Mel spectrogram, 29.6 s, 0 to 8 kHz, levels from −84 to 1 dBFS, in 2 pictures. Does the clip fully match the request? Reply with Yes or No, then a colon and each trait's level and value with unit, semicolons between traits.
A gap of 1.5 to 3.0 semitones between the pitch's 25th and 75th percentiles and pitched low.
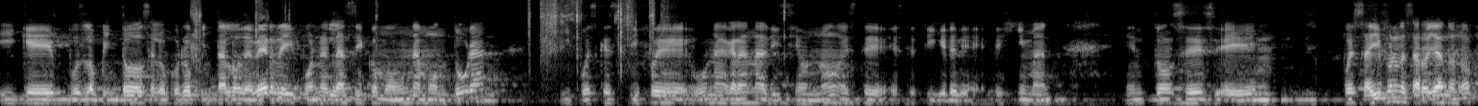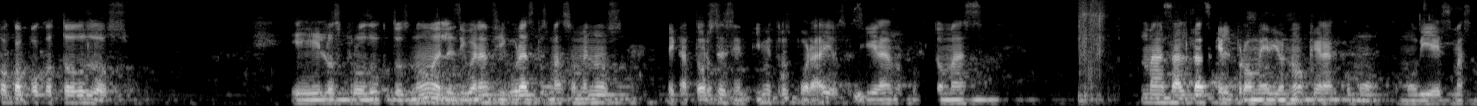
Yes: narrow, 2.5 semitones; low, 100 Hz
